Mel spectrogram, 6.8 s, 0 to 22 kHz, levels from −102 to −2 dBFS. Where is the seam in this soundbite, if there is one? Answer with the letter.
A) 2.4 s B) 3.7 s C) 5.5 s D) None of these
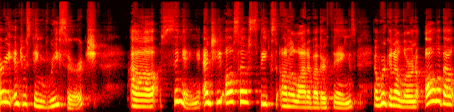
A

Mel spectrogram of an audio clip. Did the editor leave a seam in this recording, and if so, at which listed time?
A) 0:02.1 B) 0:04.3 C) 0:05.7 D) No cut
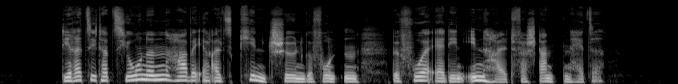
A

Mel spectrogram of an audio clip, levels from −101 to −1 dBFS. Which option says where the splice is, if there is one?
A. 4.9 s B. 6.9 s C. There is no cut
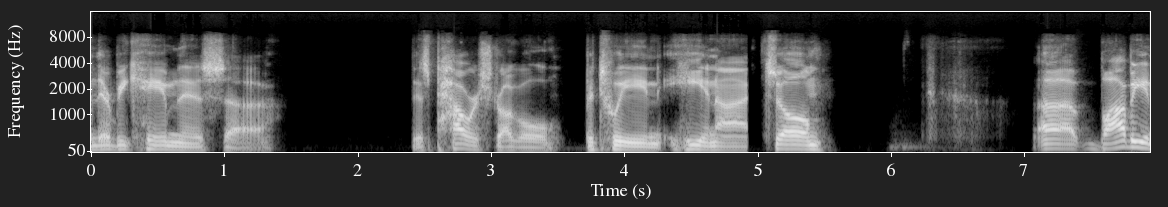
A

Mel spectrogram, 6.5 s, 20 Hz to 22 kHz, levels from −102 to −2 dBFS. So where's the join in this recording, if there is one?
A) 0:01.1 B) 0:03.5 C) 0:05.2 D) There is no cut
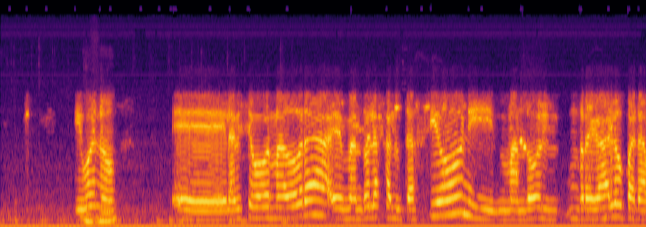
D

